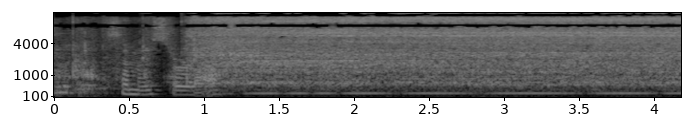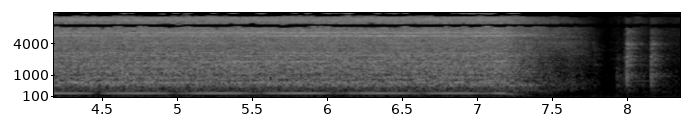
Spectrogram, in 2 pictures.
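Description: A battery-powered bubble machine whirs steadily.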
